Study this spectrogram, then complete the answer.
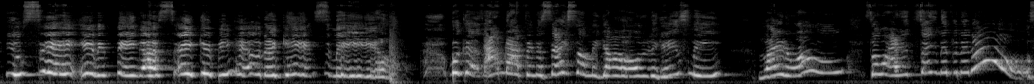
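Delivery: high-pitched tearful wail, imitating herself; mock crying. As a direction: whine it out as if sobbing.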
